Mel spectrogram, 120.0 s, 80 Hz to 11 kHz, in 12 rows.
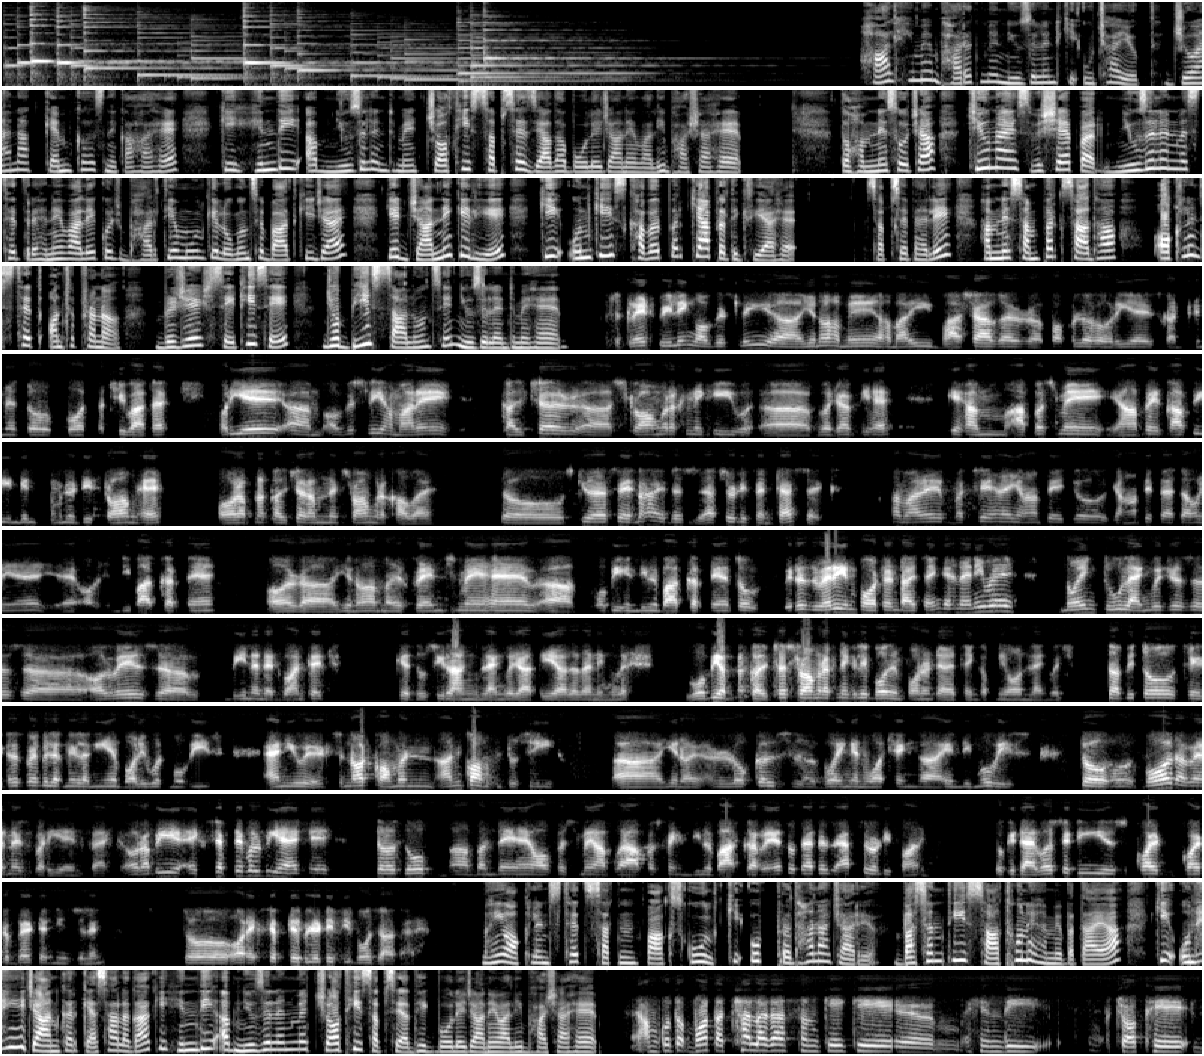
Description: New Zealand's High Commissioner to India Joanna Kempkers recently said that Hindi has become the 4th most spoken langauge in New Zealand. We decided to speak to a few Indian-Kiwis to know how they feel about Hindi being so widely spoken. To know more tune in to this report.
